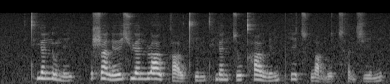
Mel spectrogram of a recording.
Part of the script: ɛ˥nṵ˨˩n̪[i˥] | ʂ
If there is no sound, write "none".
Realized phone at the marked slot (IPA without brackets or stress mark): i˦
